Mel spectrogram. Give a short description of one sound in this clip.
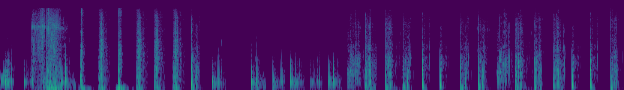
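Light footsteps patter quickly and steadily.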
